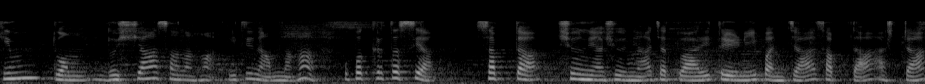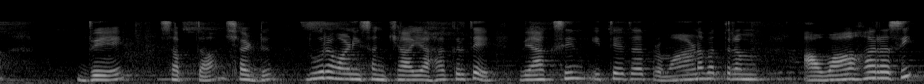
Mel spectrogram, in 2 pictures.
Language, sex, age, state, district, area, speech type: Sanskrit, female, 45-60, Karnataka, Dakshina Kannada, rural, read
